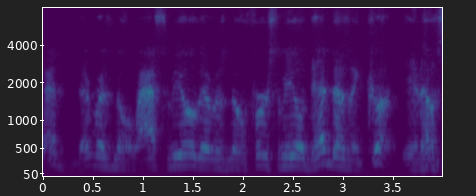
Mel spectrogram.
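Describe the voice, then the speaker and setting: At a moderate pace, a man speaks with a Midwestern US accent, a high pitch, and lively intonation. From Indiana. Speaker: football coach. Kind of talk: casual chat.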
